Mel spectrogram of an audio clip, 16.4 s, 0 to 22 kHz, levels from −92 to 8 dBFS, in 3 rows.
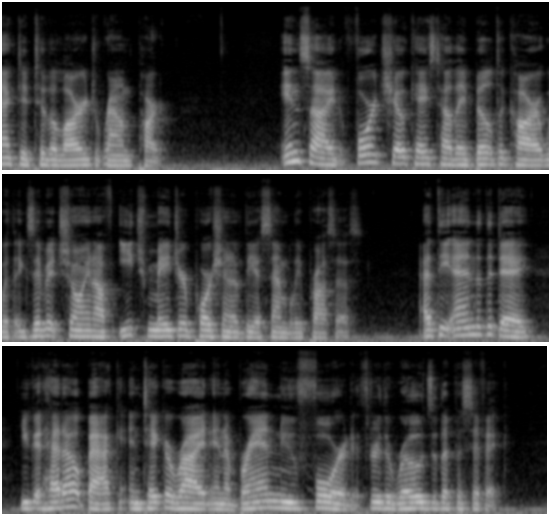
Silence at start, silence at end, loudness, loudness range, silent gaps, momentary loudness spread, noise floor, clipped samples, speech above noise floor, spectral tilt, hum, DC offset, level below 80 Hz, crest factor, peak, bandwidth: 0 s; 0.05 s; -25 LUFS; 5 LU; none; 9 LU; -47 dBFS; under 0.1%; 23 dB; -6.5 dB/octave; none; under 0.1%; -48 dBFS; 18 dB; -8 dBFS; 15.5 kHz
